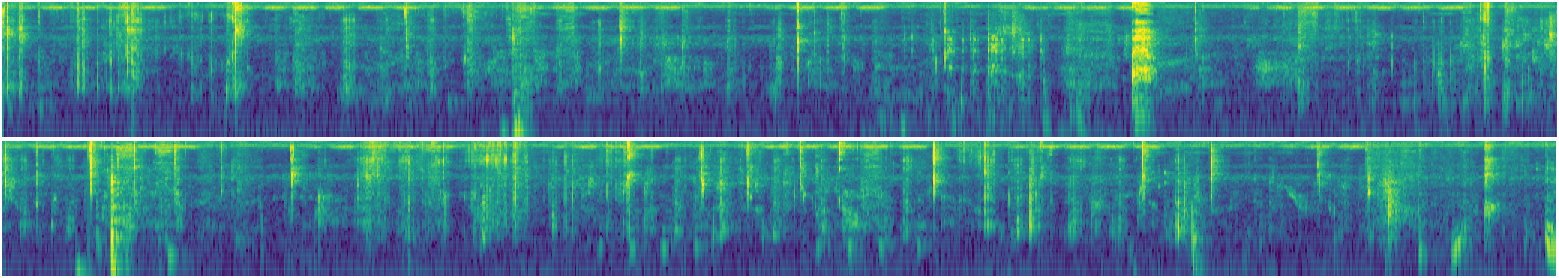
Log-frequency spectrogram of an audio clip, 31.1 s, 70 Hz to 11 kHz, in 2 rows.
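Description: Close-miked eating of boiled beef on the bone: chewing, with irregular sharp bites and crunches. The loudest come around 11 and 16 seconds in.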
